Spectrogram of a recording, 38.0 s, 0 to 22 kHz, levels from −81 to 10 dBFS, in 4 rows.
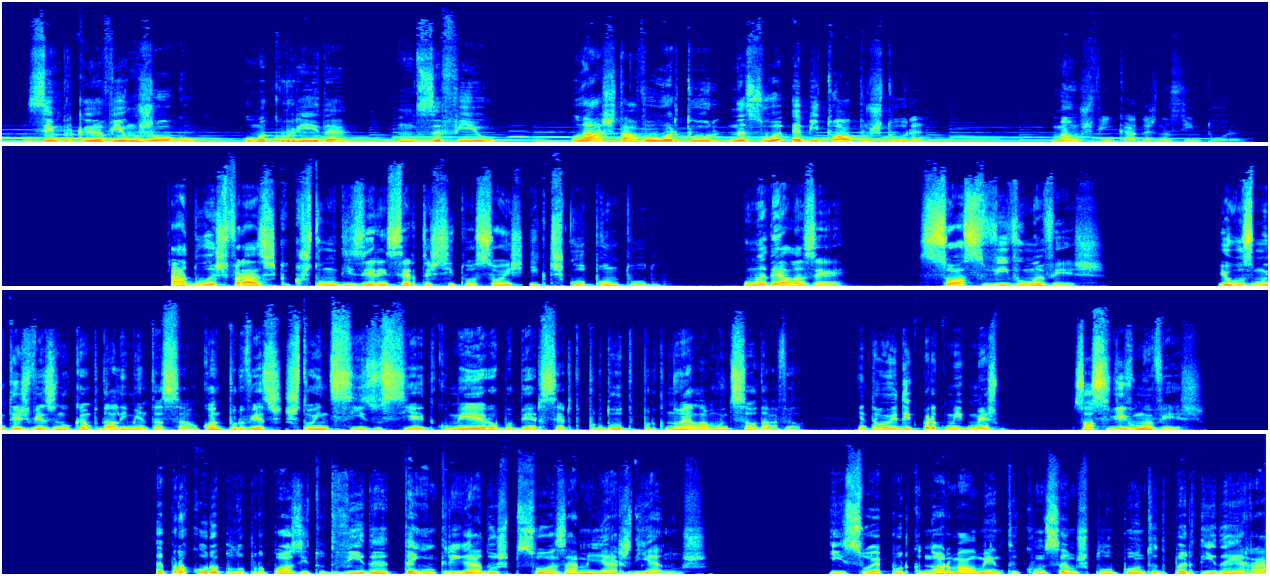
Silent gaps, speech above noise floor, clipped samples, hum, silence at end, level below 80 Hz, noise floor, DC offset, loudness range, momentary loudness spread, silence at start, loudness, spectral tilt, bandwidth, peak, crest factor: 9.39-10.71 s, 13.41-13.45 s, 17.81-18.62 s, 28.04-29.63 s; over 72 dB; under 0.1%; none; 0 s; -42 dBFS; under -90 dBFS; under 0.1%; 6 LU; 15 LU; 0 s; -18 LUFS; -5.5 dB/octave; over 20 kHz; -2 dBFS; 16 dB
